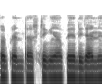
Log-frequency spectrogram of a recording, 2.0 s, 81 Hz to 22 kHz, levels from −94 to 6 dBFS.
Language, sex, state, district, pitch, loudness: Hindi, male, Chhattisgarh, Kabirdham, 130 Hz, -15 LUFS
